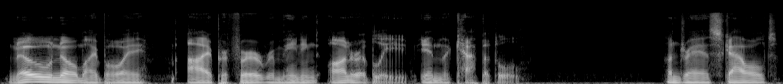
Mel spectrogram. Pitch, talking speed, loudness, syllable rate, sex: 85 Hz, 100 wpm, -20 LUFS, 4.1 syllables/s, male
